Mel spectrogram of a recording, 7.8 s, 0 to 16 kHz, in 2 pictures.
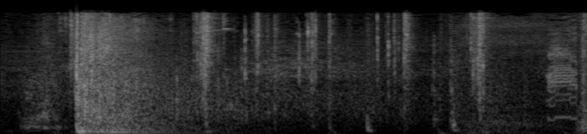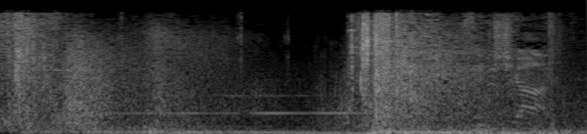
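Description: Gunfire in Red Dead Redemption 2: a few sharp, loud shots ring out several seconds apart over an outdoor game ambience with faint hoofbeats, while voices talk between them.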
